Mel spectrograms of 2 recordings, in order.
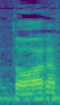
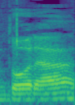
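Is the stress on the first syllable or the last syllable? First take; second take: first; last. First: The stress falls on the first syllable. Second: The stress falls on the last syllable. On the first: The speaker calls it wrong. "A gente não fala Tora" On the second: The speaker calls it right. "fala Torá"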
